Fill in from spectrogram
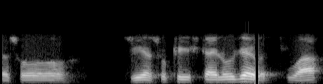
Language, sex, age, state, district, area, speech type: Sindhi, male, 60+, Gujarat, Surat, urban, conversation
